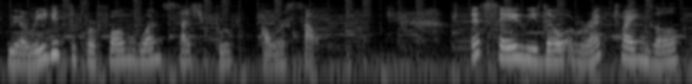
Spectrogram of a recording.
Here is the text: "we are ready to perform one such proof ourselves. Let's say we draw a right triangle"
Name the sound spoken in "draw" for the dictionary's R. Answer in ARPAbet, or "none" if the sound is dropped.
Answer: none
